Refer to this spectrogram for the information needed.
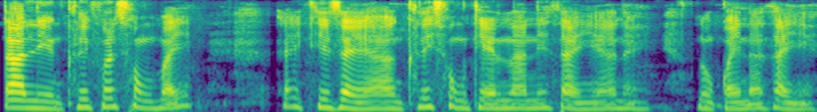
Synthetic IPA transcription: t̪aːliəŋkʰɾipʰənsoŋbaj | sajt̪ʰis̬ajaŋkʰɾisoŋt̪ʰeɾnanisajanajlokwajnasaja

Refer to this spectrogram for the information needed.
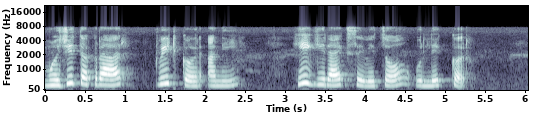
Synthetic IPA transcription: m̤əd͡ʑiːt̪əkɾaɾ | ʈʋiːʈkəɾañi | hiɡiɾajkseʋet͡sɔulːekːəɾ

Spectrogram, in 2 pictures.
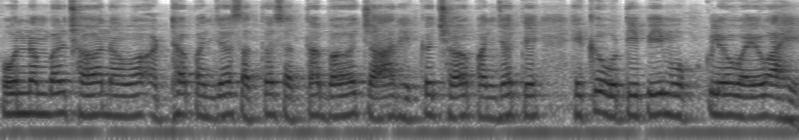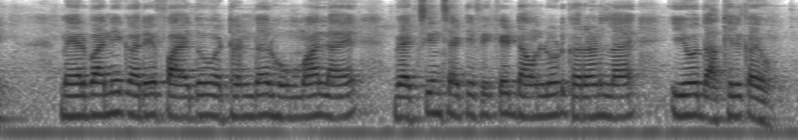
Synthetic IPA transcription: fonːəmbəɾt͡ɕʰənəʋəəʈʰːəpəɲd͡ʑəsət̪sət̪ːəbəɦt͡ɕaɾɦekt͡ɕʰəpəɲd͡ʑət̪e | hekoʈipimokljoʋəjoaɦe | mɛɾbanikəɾefajd̪oʋəʈʰənd̪əɾɦumalaj | ʋɛksiːnsəɾʈifikeʈ̚ɖaunloɽkəɾəɳlaj | ijod̪akʰiːlkəjo

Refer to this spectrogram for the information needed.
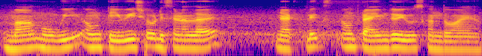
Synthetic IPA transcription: mãːmuːʋiɛ̃ːʈiːʋiʃoːɗɪsəɽ̃ə̆laːɪ | neːʈflɪksɛ̃ːpɾaːɪmd͡ʑoːjuːzkɐ̃nd̪oaːɦijãː

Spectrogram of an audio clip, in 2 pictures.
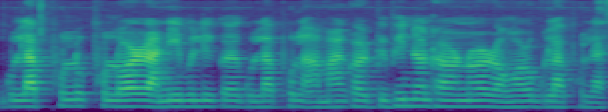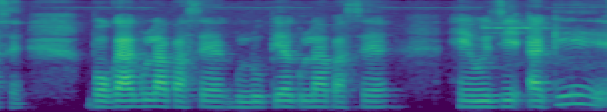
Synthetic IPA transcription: ɡulabʰulpʰulɔɹːanibulikɔjɡulapʰːulamaɹɡʱɔɹɔt̚bibʱinːɔdʱɔɹɔnɔɹːɔŋɔɹɡulapʰːulasɛbɔɡaɡulapasɛɡulupijaɡulapasɛ | hew̃ziʔaki

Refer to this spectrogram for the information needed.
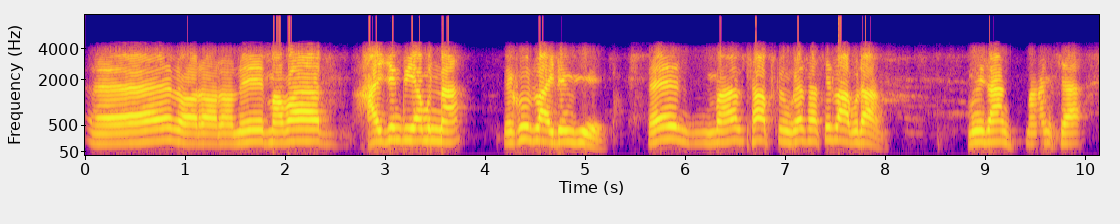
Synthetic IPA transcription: eɾɔɾɔɾɔnemaβa | hajzɯŋbɯjamɯnːa | bekulajdɯŋbie | emasapʰtuŋɡɾas̬aselabɯdaŋ | mɯdaŋmansija

